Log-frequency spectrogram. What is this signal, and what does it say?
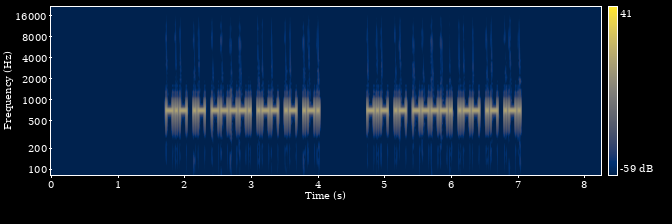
Morse code, heard as a keyed tone, about 36 wpm, 700 Hz. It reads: KA9WAR KA9WAR
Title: USA Call Signs - 6 Characters - Repeated 2x - 35wpm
